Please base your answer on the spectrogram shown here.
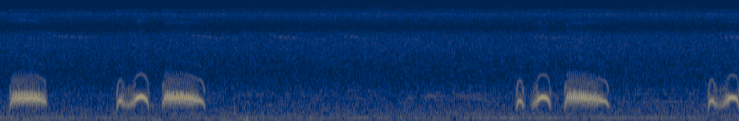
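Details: Trapping decoy spotted dove. A long coo opens, then short looping notes and another held coo follow. After a pause the pattern repeats, over a steady low hum.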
